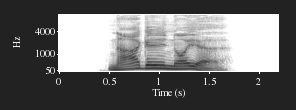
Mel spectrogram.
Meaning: inflection of nagelneu: 1. strong/mixed nominative/accusative feminine singular 2. strong nominative/accusative plural 3. weak nominative all-gender singular
- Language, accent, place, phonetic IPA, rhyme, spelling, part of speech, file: German, Germany, Berlin, [ˈnaːɡl̩ˈnɔɪ̯ə], -ɔɪ̯ə, nagelneue, adjective, De-nagelneue.ogg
